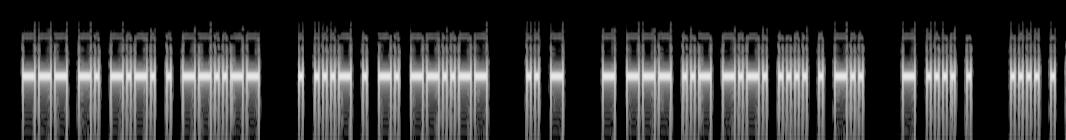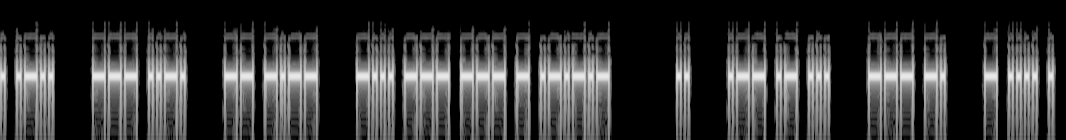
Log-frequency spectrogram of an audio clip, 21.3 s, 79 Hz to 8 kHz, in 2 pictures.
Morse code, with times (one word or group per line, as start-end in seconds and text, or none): 0.2-2.6 ONCE,
3.0-4.9 EVEN,
5.3-5.6 IT
6.0-8.6 TOUCHED
9.0-9.7 THE
10.1-11.2 HEEL
11.6-12.5 OF
12.9-13.8 MY
14.2-16.7 BOOT.
17.4-17.5 I
17.9-18.9 WAS
19.3-20.1 ON
20.5-21.2 THE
